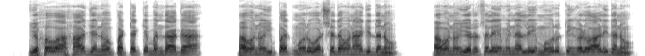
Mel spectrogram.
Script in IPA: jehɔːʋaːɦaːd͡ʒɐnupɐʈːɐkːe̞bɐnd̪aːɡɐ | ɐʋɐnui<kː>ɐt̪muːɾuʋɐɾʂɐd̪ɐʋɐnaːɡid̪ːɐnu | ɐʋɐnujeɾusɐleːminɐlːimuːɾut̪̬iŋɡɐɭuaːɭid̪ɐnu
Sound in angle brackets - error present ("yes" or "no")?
yes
